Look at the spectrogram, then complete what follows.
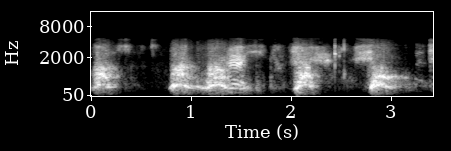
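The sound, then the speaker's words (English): A dog barks loudly at a homeowner's house during a visit by Apex sales reps, in a rapid, agitated series of harsh, drawn-out barks with only brief pauses between them. “That dog is crazy.”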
